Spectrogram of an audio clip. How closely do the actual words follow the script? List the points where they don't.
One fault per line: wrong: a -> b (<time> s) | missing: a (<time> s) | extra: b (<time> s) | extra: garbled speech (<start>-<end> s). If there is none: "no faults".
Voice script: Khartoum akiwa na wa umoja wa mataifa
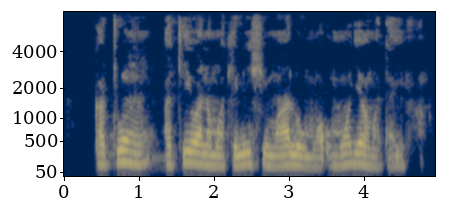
extra: mwakilishi maalum (2.0 s)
